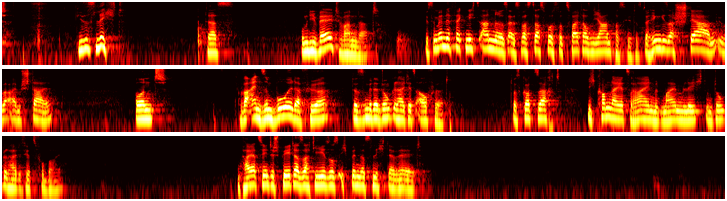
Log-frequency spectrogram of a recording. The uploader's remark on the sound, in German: Die Predigt aus dem Familiengottesdienst um 17 Uhr.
